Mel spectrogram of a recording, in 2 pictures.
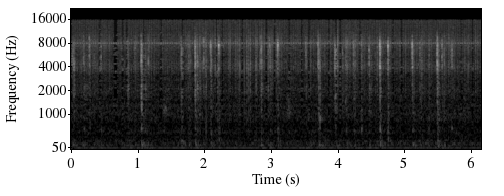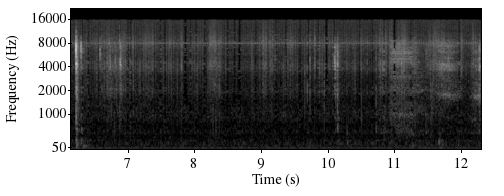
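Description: Irregular light clicks and taps of computer keys, with one sharper click about six seconds in.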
